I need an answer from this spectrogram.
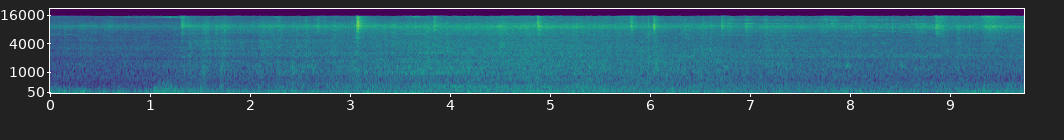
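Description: Diesel locomotive hauling a passenger train past at close range as it pulls in to a station stop: a low rumble, with the engine hum strongest as the locomotive goes by about four seconds in, then the coaches rolling past with a few sharp wheel clicks.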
